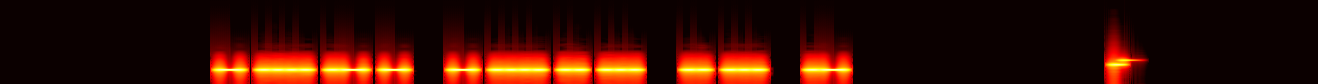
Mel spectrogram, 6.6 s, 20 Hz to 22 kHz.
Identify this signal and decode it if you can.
Morse code, heard as a keyed tone, about 34 wpm, 700 Hz. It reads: THAT THIS IS A
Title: Sets of 4 Words 35wpm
